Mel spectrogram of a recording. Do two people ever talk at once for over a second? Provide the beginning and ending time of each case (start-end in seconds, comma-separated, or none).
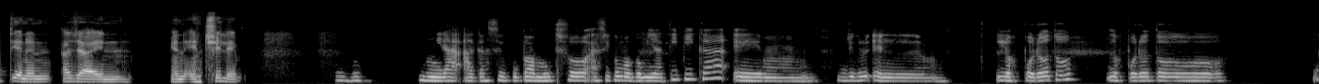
none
